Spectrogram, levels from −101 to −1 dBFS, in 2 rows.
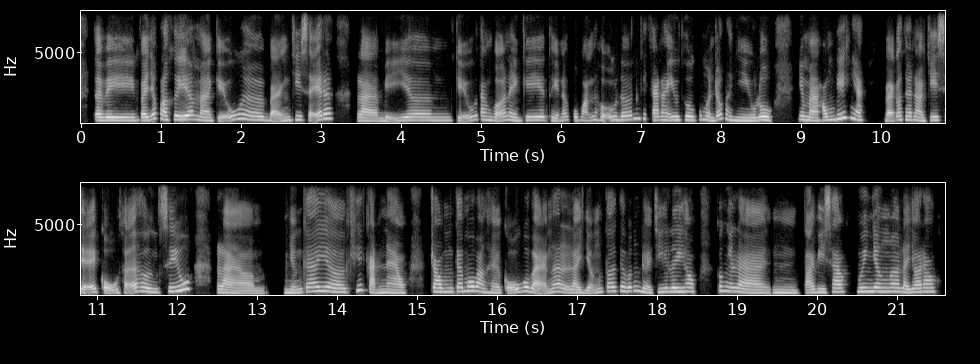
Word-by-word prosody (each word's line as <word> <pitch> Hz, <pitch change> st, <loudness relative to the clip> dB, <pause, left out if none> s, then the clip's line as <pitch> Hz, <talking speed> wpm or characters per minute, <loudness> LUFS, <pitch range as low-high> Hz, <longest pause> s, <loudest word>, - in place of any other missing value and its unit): Tại 225 Hz, -1 st, +4 dB
vì 220 Hz, 0 st, +4 dB
và 225 Hz, -, +6 dB
nhất 330 Hz, +6 st, 0 dB
là 275 Hz, -, +4 dB
khi 275 Hz, -1 st, +4 dB
á 285 Hz, -, +7 dB
mà, 225 Hz, -7 st, -1 dB
kiểu, 285 Hz, -, -1 dB
ơ, 270 Hz, -7 st, 0 dB
bạn 215 Hz, +1 st, -1 dB
chia 265 Hz, +1 st, -3 dB
sẻ -, -, +1 dB
đó, 345 Hz, +1 st, +4 dB, 0.3 s
là 200 Hz, -3 st, +1 dB
bị, 205 Hz, +3 st, -3 dB
ơm, 225 Hz, 0 st, -1 dB, 0.3 s
kiểu, 235 Hz, +5 st, -3 dB
tan 250 Hz, -3 st, -2 dB
vỡ 235 Hz, +3 st, 0 dB
này 230 Hz, -5 st, -1 dB
kia 235 Hz, 0 st, +2 dB
thì 210 Hz, -3 st, -3 dB
nó 230 Hz, +4 st, -6 dB
cũng 220 Hz, -2 st, -5 dB
ảnh 210 Hz, +4 st, -5 dB
hưởng 245 Hz, +1 st, -2 dB
đến 270 Hz, +5 st, 0 dB
cái 330 Hz, -, -6 dB
khả 235 Hz, 0 st, 0 dB
năng 250 Hz, -1 st, -2 dB
yêu 245 Hz, +1 st, +1 dB
thương 250 Hz, -2 st, +3 dB
của 275 Hz, -, -9 dB
mình 245 Hz, -5 st, -1 dB
rất 310 Hz, +6 st, -1 dB
là 255 Hz, -, -1 dB
nhiều 210 Hz, -2 st, +1 dB
luôn. 240 Hz, 0 st, +6 dB, 0.3 s
Nhưng 265 Hz, -3 st, -1 dB
mà 215 Hz, -2 st, +3 dB
hổng 250 Hz, +4 st, 0 dB
biết 380 Hz, +4 st, +3 dB
nha, 265 Hz, -8 st, +1 dB, 0.3 s
bạn 190 Hz, 0 st, 0 dB
có 255 Hz, -, 0 dB
thể 255 Hz, -1 st, -1 dB
nào 225 Hz, -5 st, 0 dB
chia 235 Hz, +3 st, -1 dB
sẻ 235 Hz, 0 st, +1 dB
cụ 190 Hz, +1 st, +1 dB
thể 255 Hz, -, +1 dB
hơn 280 Hz, -3 st, +2 dB
một -, -, -2 dB
xíu 300 Hz, -, +2 dB, 0.4 s
là 180 Hz, -5 st, 0 dB, 0.4 s
những 210 Hz, +1 st, 0 dB
cái, 300 Hz, +3 st, +1 dB
ơ, 260 Hz, -4 st, +3 dB
khía 360 Hz, +6 st, 0 dB
cạnh 210 Hz, 0 st, 0 dB
nào 200 Hz, -3 st, 0 dB, 0.3 s
trong 265 Hz, -1 st, +1 dB
cái 285 Hz, +1 st, 0 dB
mối 320 Hz, +1 st, +4 dB
quan 285 Hz, -6 st, +1 dB
hệ 205 Hz, -2 st, -2 dB
cũ 190 Hz, +4 st, 0 dB
của 300 Hz, -, +3 dB
bạn 250 Hz, -4 st, 0 dB
á 270 Hz, +1 st, 0 dB
là 210 Hz, -5 st, 0 dB
dẫn 185 Hz, +6 st, -2 dB
tới 295 Hz, +2 st, -1 dB
cái 310 Hz, 0 st, 0 dB
vấn 300 Hz, +2 st, -1 dB
đề 225 Hz, -7 st, +1 dB
chia 255 Hz, +3 st, -1 dB
ly 275 Hz, 0 st, +4 dB
hông? 280 Hz, -1 st, -1 dB, 0.2 s
Có 325 Hz, -, -2 dB
nghĩa 300 Hz, -3 st, -1 dB
là, 210 Hz, -7 st, +1 dB
ừm, 200 Hz, -2 st, 0 dB
tại 200 Hz, +2 st, 0 dB
vì 230 Hz, -1 st, +1 dB
sao? 260 Hz, +3 st, 0 dB, 0.2 s
Nguyên 275 Hz, +1 st, +2 dB
nhân, 280 Hz, -1 st, +2 dB
a, 275 Hz, 0 st, 0 dB
là 240 Hz, -4 st, 0 dB
do 245 Hz, +3 st, +1 dB
đâu? 270 Hz, 0 st, -1 dB
245 Hz, 260 wpm, -24 LUFS, 215-275 Hz, 0.4 s, á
